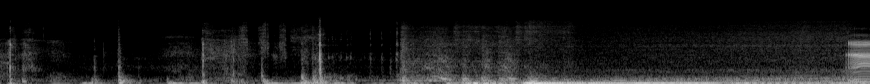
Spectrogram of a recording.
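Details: Car just serviced, coolant being bled, start-up: starter cranks a few seconds, catches, then settles to smooth steady idle with no misses or knocks; engine running fine.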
